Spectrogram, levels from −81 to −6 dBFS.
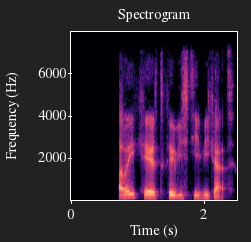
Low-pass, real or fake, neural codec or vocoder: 7.2 kHz; fake; codec, 16 kHz, 0.8 kbps, ZipCodec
